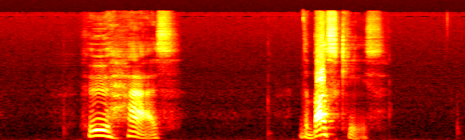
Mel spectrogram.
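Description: A man speaks calmly and clearly into a close microphone, in short phrases.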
